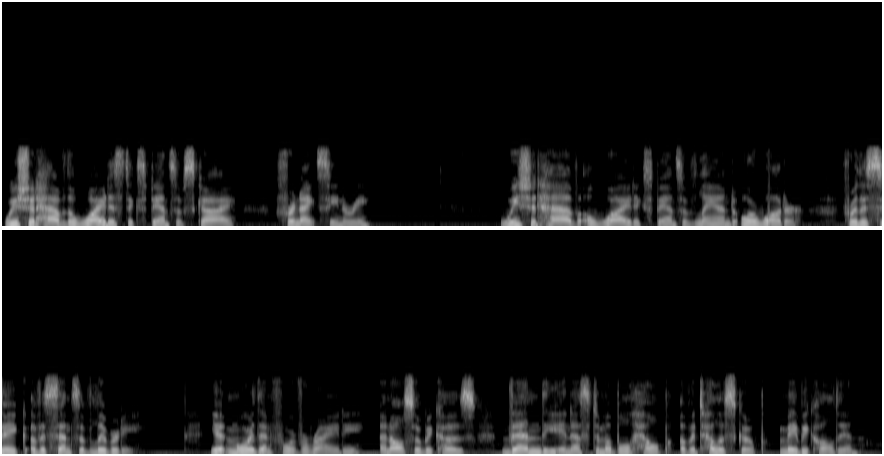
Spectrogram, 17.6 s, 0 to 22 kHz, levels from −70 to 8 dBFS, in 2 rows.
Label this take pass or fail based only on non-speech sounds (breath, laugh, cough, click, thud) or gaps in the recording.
pass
